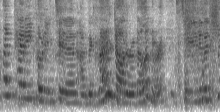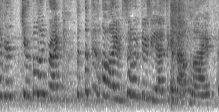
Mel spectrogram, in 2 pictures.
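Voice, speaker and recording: An actress playing a naive, sugary, gushing young granddaughter in a radio soap opera parody. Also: female voice, high voice, animated, moderate pace, crowd noise. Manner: gushing, enthusiastic. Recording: distant echoey stage, faint noise.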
